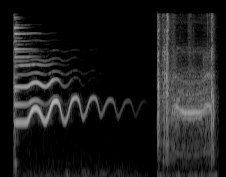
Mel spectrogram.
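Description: Cartoon "boing" sound effect: a springy tone that wobbles up and down in pitch and dies away over about a second. About a second and a half in comes a second short effect with a few clicks and a held tone.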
